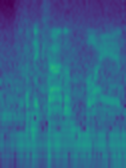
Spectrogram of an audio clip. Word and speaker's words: Nikardin Bayev: Nikardin Bayev, ladies and gentlemen, that is the correct pronunciation.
